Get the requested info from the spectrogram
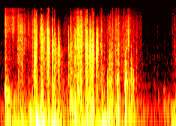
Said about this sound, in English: Your paper sounded more like a note. Because it actually is paper, yeah.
